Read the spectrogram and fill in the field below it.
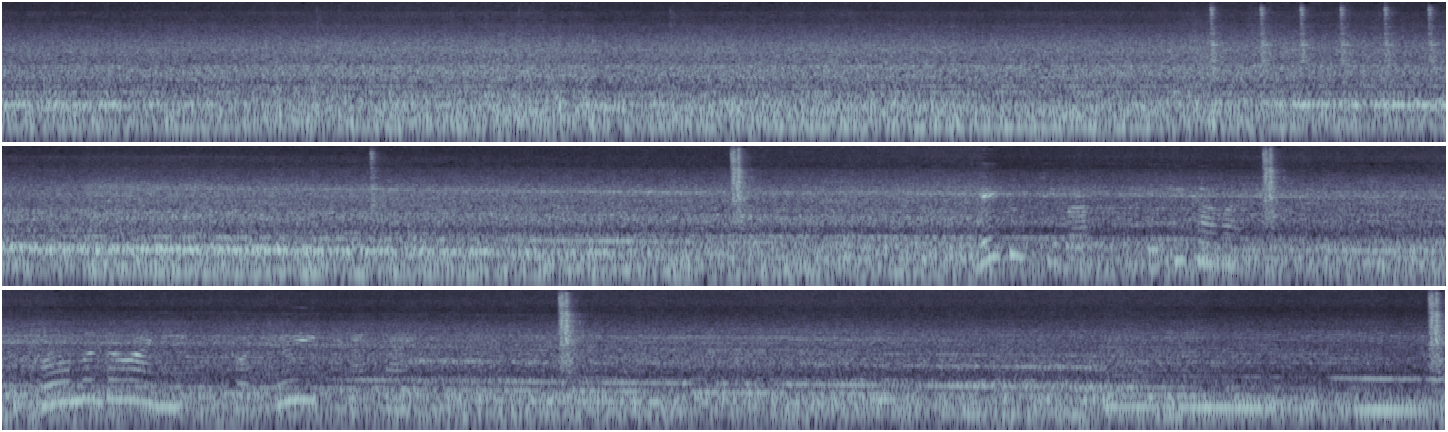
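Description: A train rumbles steadily along the rails through a tunnel.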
